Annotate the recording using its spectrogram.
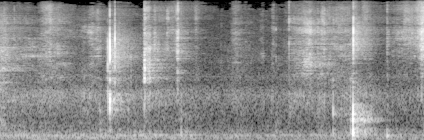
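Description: Thin pages of a Bible being leafed through by hand: a few faint paper rustles and flicks, about a second in and again near the end.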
